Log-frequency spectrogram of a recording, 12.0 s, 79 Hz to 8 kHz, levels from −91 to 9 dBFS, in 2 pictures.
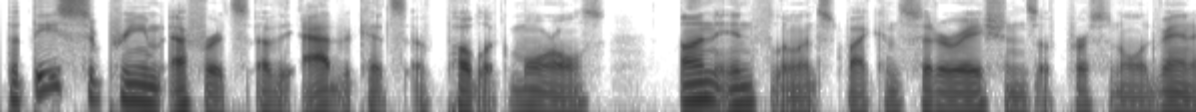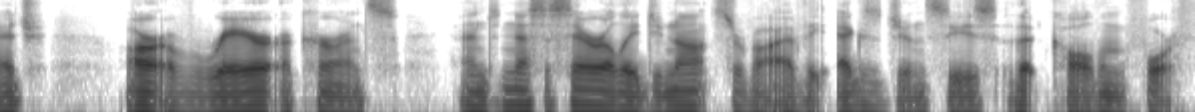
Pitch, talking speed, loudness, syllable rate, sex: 95 Hz, 155 wpm, -22 LUFS, 6.1 syllables/s, male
